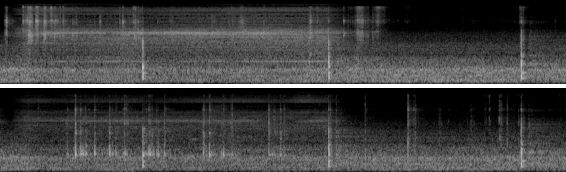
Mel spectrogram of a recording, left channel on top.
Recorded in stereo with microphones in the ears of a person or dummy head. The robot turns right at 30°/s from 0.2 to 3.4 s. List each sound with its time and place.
1.4 s chopping: 20° left (ahead or behind), 0.6 m; by 5.3 s 5° left (ahead or behind), 0.6 m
